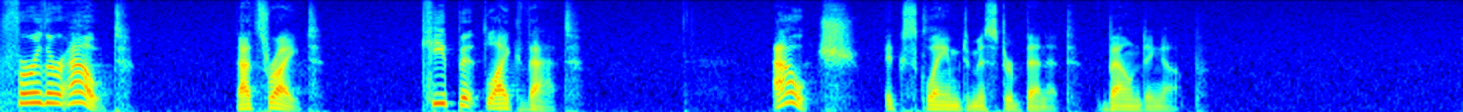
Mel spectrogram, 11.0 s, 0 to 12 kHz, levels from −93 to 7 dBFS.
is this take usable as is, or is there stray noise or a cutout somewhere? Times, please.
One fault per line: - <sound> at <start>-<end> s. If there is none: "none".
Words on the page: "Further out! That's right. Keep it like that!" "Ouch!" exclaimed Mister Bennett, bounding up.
none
